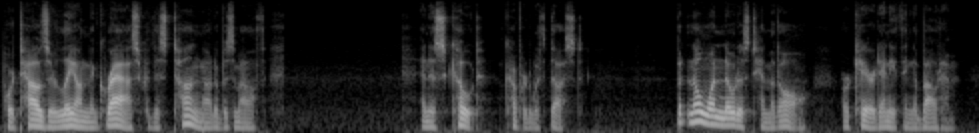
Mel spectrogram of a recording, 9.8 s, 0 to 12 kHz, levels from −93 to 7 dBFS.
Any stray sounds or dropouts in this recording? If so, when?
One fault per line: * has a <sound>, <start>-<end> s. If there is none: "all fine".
all fine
